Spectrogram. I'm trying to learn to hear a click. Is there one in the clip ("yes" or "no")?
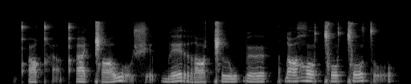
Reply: yes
